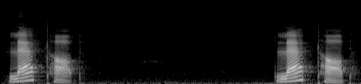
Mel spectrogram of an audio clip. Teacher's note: 破音啊。中间那个 lap 就得失去爆破。因为爆破音后面出现其他辅音失去爆破，直做口型但憋住气，气流不爆破出来，这就失去了爆破了。那么 lap，双唇闭紧，停一下，laptop，再读后面那个 top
